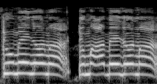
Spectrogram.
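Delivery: put-on high, pleading child's voice; whiny little boy. Small son begging father for big doll, whining. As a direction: beg like a spoilt kid.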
